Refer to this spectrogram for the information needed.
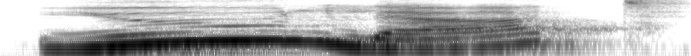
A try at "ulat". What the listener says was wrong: Not you. How, what is sound of you? What sound of you? Ooh. Ulat.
